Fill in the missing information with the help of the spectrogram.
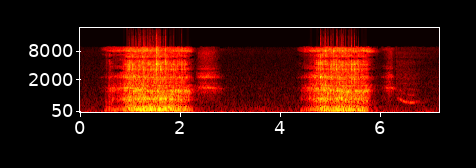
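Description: Two loud, rough, rattling inward snores with quiet pauses between them, about 17 a minute; heavy snoring.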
